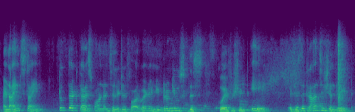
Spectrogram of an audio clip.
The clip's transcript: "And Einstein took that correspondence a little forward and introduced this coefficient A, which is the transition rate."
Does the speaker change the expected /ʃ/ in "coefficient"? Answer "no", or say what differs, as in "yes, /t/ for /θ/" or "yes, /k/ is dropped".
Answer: no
